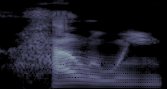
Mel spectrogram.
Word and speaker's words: Halloween: And then we're going to talk about how it's pronounced Halloween because it comes from All Hallows Eve and it's spelled with an A.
